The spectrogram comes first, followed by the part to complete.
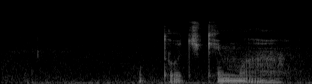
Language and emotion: Russian, sad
